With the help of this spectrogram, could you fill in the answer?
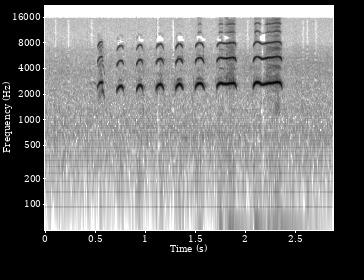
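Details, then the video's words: Live nest camera at Chesapeake, 21 August 2019, catches a young osprey giving six clipped, high screeches followed by two longer wailing notes. "Lil Bit is screechy! Chesapeake Ospreys."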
